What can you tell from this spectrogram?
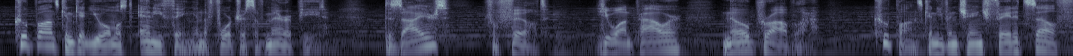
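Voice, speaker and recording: A man speaks in a gruff, put-on character voice at a fairly low pitch and a moderate pace. He leaves long, frequent pauses while music plays clearly in the background. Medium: video game. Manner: curt, gruff.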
